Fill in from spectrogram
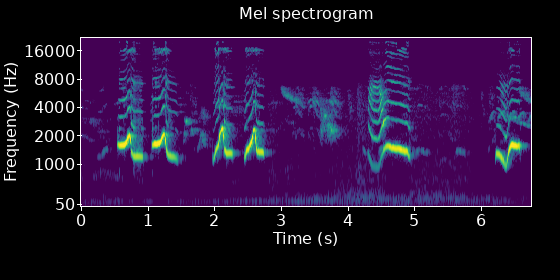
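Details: A black-throated laughingthrush sings in the morning to train its voice, giving paired bright whistles that rise then drop, a long downslurred note, and a final swooping phrase over a low background hum.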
